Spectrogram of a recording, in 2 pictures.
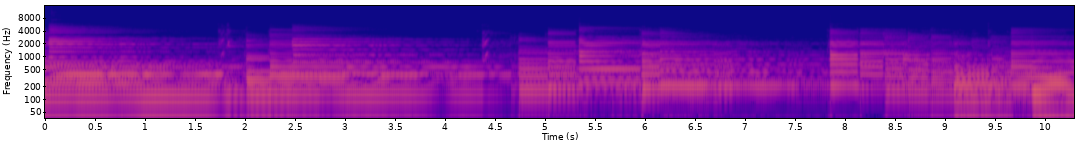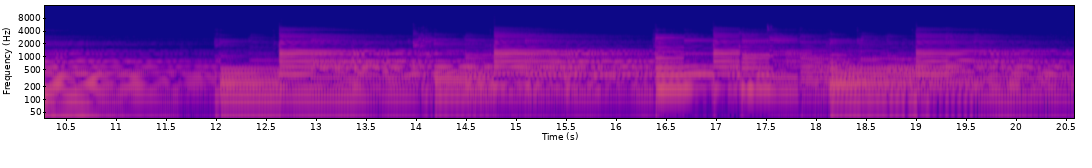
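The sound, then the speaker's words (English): Electric guitar playing sustained chords and melodic lines, with wavering pitch bends from a tremolo arm, washed in delay and reverb. Steady, fairly loud, and alone without any talking. “But there is something about, I think, maybe just the trim arm on these guitars.”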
